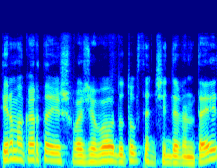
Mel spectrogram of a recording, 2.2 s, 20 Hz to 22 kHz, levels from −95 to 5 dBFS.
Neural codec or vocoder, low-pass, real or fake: codec, 44.1 kHz, 7.8 kbps, DAC; 10.8 kHz; fake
